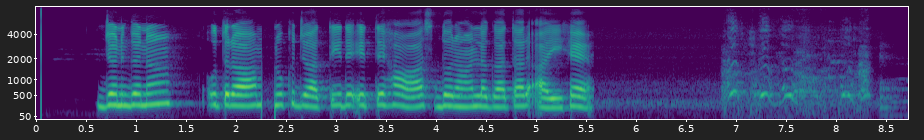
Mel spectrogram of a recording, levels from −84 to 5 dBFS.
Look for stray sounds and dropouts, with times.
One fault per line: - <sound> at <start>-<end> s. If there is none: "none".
- dropout at 2.3-2.4 s
- bark at 6.8-8.4 s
